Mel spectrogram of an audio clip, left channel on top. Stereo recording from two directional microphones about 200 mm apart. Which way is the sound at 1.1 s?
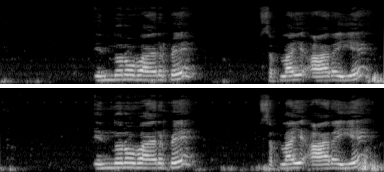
25° right (ahead or behind).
